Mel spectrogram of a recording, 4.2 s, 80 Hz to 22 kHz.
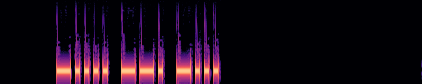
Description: Morse code, heard as a keyed tone, about 27 wpm, 700 Hz. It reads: 6GB
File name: Speed-Racing - Three Letter-Number Combinations - 22wpm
